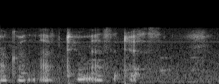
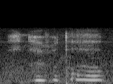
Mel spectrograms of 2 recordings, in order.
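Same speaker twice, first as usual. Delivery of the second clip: ordinary talk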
